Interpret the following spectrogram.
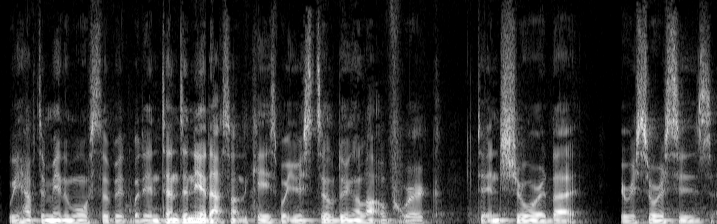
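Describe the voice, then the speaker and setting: A man with a Kittitian accent from Saint Kitts and Nevis, moderating a formal panel discussion. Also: fairly low pitch.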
